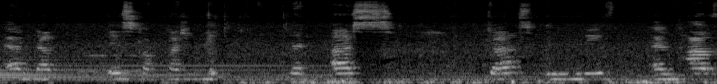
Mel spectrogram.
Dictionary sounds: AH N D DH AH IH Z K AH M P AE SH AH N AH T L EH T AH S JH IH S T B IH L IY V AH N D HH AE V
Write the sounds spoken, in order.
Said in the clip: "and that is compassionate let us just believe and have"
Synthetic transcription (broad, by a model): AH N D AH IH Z K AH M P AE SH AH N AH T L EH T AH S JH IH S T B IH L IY AH N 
